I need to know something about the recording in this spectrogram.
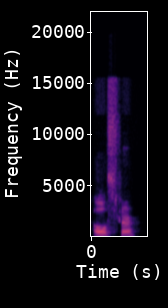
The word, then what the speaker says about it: Ulster: So looks like you got Ulster, is that how you say it? Am I saying that right? Ulster?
